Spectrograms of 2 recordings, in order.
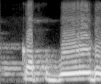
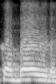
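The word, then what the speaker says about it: cupboard: ओ ए आर डी ये बेटा कपबोर्ड नहीं है ये कप बोर्ड नहीं बल्कि कबर्ड है इसमें पी साइलेंट है तो केवल कबर्ड है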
